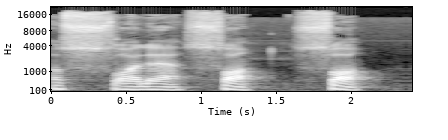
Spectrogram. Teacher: We have only the sound of fatha and the raising of the root of the tongue. We don't really open the mouth vertically.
